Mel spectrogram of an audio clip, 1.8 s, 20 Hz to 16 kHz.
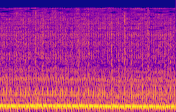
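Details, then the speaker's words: HPI Racing Baja 5B two-stroke, new, low-end carb needle turned too rich during tuning: loud low idle burble that wavers rather than holding crisp; too much fuel makes rich loppy idle. "If you richen it too much, you notice your idle gets really loppy, it's too much fuel."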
